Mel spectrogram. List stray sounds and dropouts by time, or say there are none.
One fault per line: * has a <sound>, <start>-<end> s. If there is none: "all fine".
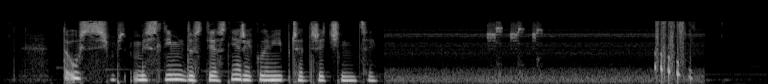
* has a laugh, 4.9-5.4 s
* has a chirp, 6.5-7.0 s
